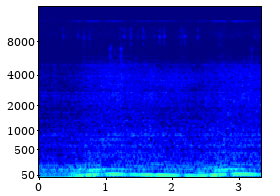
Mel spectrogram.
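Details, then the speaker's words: Hyundai Coupé unused about 2 years, restarted with repaired ECU and BCM after an initial misfire: deep, even rumble rising and easing with light throttle blips to about 2000 rpm, smooth with no knocks or misses; healthy revving. "Le moteur tourne, vous l'entendez. Je ne vais pas non plus le faire monter en zone rouge, mais..."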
